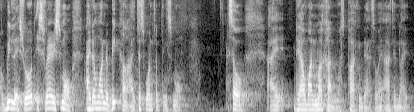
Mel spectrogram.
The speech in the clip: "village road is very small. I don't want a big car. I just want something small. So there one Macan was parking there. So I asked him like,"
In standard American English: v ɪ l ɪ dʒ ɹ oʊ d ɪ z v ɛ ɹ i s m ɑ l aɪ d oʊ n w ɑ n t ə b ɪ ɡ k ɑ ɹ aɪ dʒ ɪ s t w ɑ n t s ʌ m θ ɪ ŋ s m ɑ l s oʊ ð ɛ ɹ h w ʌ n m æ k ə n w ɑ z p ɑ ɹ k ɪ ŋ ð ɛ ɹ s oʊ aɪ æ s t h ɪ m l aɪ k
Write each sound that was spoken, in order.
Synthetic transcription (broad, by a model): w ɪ l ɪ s ɹ oʊ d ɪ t v ɛ ɹ i s m ɑ l aɪ d oʊ n w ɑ n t ə b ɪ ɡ k ɑ aɪ dʒ ɪ s t w ɑ n t s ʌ m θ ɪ ŋ s m ɑ l s oʊ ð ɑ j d w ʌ n m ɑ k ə n w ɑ s p ɑ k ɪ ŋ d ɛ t s oʊ aɪ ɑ s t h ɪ m l aɪ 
